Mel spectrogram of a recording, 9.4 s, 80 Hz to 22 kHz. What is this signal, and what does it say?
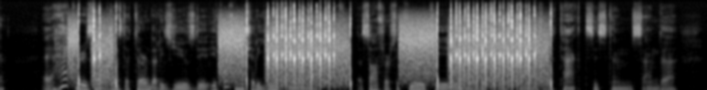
Pulse dialling, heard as a rotary dial, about 9 pulses a second, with speech in English. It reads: 1 8 0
